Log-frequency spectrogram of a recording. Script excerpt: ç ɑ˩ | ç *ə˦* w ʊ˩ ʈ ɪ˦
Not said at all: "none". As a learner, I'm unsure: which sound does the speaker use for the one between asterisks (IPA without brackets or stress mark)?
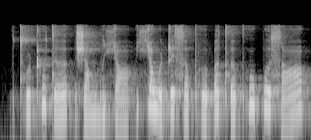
ɑ˦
